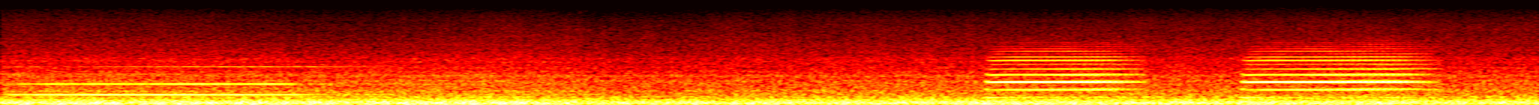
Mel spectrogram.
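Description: A boat horn sounds in the fishing game Fishing: North Atlantic, a loud deep tonal honk held for about a second, given twice in a row over a steady engine rumble, with a fainter earlier horn note.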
